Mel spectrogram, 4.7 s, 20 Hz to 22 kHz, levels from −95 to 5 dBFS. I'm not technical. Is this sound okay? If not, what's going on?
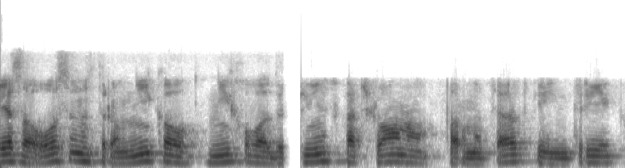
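No. Two things happen, one right after the other. At 2.12 s, just after "za osem zdravnikov njihova", there is a handover gap: the phone switched the call from one network to another, and for about 140 milliseconds, until 2.26 s, no speech reached the other end. The voice quickly dies away into silence, and whatever was said during that moment is simply gone.

When the sound returns at 2.26 s, there is a fallback to narrowband. Up to the gap, the call ran on the HD Voice codec and sounded full and clear. After the switch, the new network carried it with an older, basic phone codec. Everything above 4 kHz is missing from there to the end, so the voice sounds duller, flatter and rougher, like an old landline.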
